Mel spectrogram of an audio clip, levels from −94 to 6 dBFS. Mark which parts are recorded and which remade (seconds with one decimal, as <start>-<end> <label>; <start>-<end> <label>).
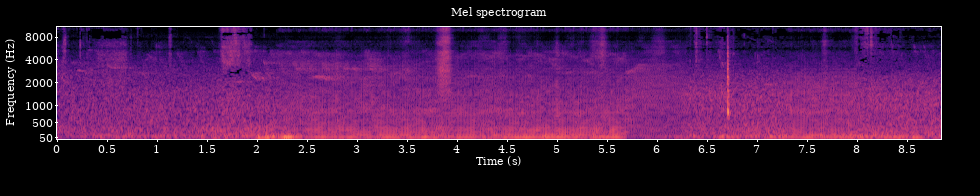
0.0-2.2 recorded; 2.2-6.3 remade; 6.3-7.3 recorded; 7.3-8.0 remade; 8.0-8.8 recorded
